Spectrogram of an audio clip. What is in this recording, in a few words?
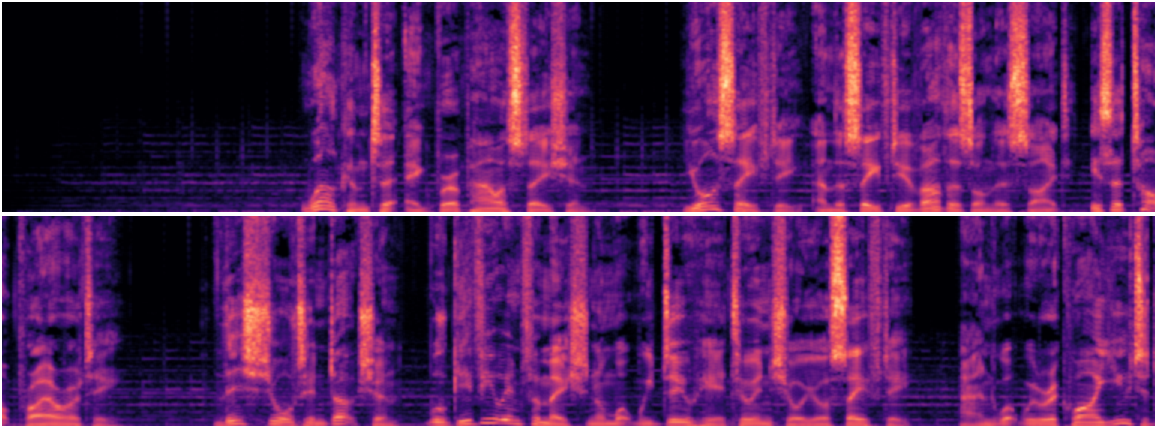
E-Learn voiceovers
